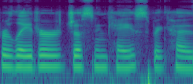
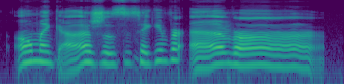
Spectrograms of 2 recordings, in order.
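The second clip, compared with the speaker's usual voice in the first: whiny, slow, dragging, drawn-out complaint; 3 semitones higher than usual. Describing dragging heels over fifteen pages, imitating own whiny voice. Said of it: "I'm sorry, that was whiny".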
